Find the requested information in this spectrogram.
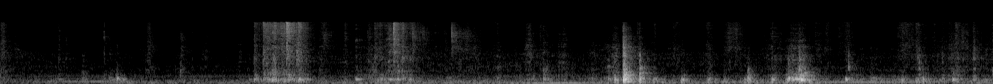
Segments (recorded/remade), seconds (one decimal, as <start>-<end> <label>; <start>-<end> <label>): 0.0-5.6 recorded; 5.6-6.2 remade; 6.2-9.9 recorded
